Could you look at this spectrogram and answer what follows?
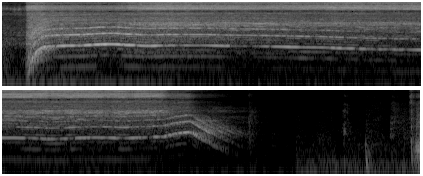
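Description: A grinder whines steadily at high pitch while grinding back a metal part on a junk go-kart being restored, running loud and close for about eight seconds before spinning down, followed by near quiet.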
